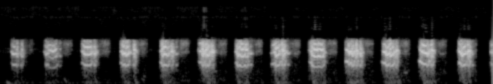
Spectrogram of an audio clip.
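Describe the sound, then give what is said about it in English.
A hunter works a turkey call to make a tree yelp. It comes as a long run of many evenly spaced, high-pitched yelps at an even volume, with no voices. “I start them with a very, very simple, and you've heard me do this, simple little tree yelp in the morning, that little real subtle”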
